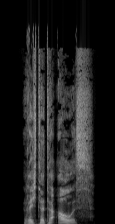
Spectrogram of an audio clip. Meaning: inflection of ausrichten: 1. first/third-person singular preterite 2. first/third-person singular subjunctive II
- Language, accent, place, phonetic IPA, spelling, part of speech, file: German, Germany, Berlin, [ˌʁɪçtətə ˈaʊ̯s], richtete aus, verb, De-richtete aus.ogg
